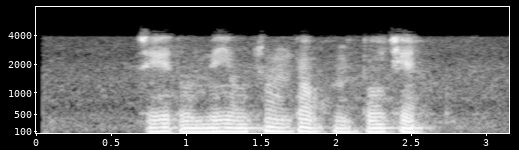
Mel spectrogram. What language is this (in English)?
Chinese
